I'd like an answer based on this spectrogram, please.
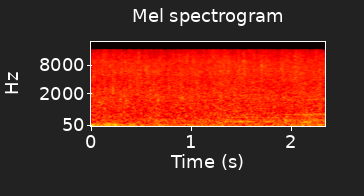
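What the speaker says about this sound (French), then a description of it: "Et il pleut des cordes." Heavy rain pours down in a dense, steady hiss with no breaks, loud and close throughout, with no voices.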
